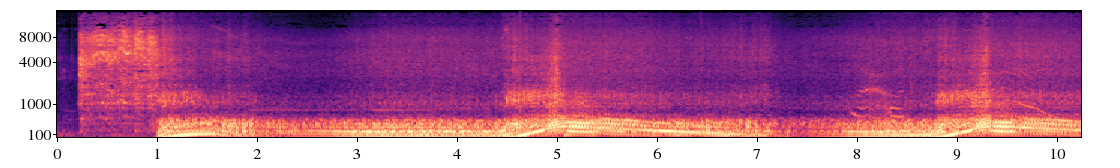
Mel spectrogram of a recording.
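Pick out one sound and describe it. A car engine idles with a deep, loud exhaust rumble.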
